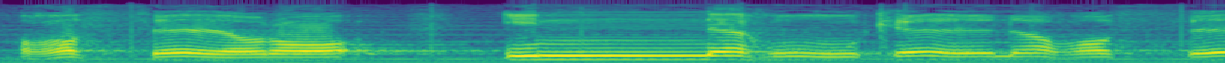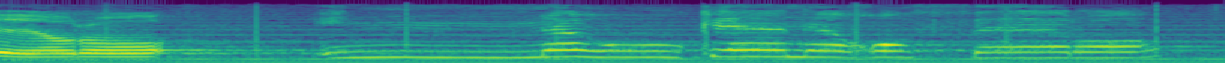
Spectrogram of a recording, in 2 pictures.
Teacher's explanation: الغين من حروف الاستعلاء والراء مفخمة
